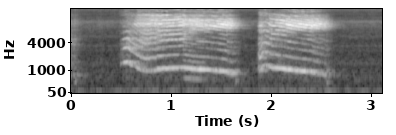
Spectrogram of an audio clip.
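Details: Caged male French Bulldog in a tantrum gives two loud, high, nasal whines, the first long and gently falling, the second shorter and dropping at the end, separated by a brief pause.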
